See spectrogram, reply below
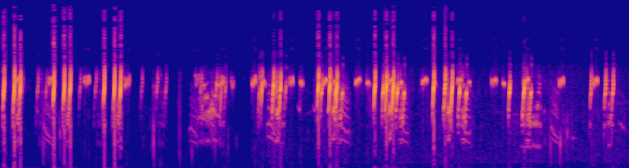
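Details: Morning quail chorus used for hunting. Clustered sharp notes and whistled pips come irregularly, with intervals of rough, grating chatter. Sharp clicks punctuate the calling throughout.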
